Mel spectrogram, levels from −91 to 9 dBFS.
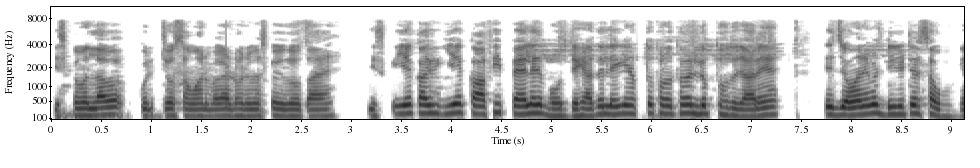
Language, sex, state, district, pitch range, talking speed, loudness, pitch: Hindi, male, Uttar Pradesh, Jyotiba Phule Nagar, 150-195 Hz, 235 wpm, -16 LUFS, 165 Hz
